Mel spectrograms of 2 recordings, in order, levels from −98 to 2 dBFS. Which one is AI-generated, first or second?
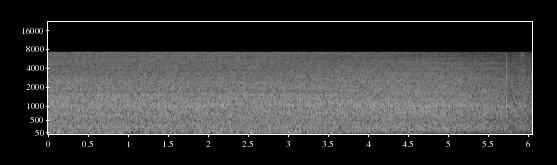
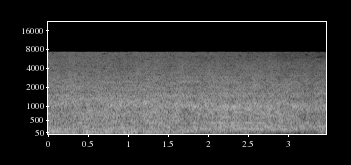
second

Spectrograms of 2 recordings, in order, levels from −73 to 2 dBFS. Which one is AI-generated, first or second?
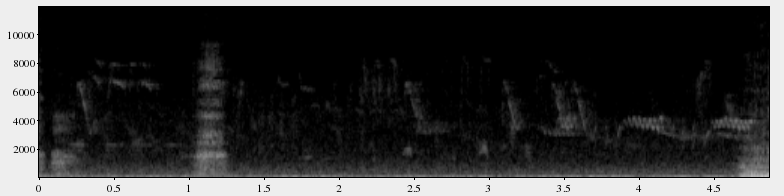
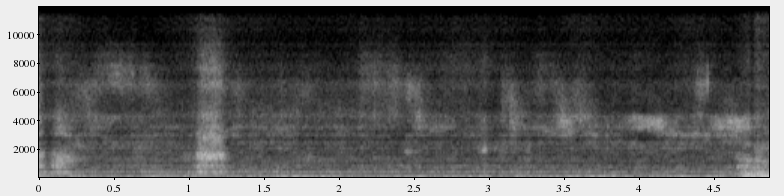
second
